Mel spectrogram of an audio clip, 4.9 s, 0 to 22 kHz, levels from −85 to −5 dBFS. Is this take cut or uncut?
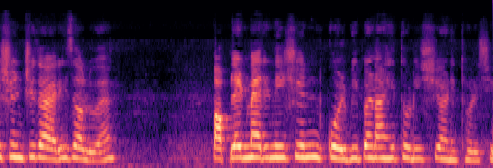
uncut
